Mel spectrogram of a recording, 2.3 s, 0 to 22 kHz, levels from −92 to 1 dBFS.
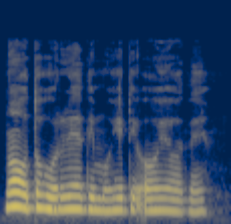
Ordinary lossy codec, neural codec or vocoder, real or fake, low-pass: none; none; real; none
